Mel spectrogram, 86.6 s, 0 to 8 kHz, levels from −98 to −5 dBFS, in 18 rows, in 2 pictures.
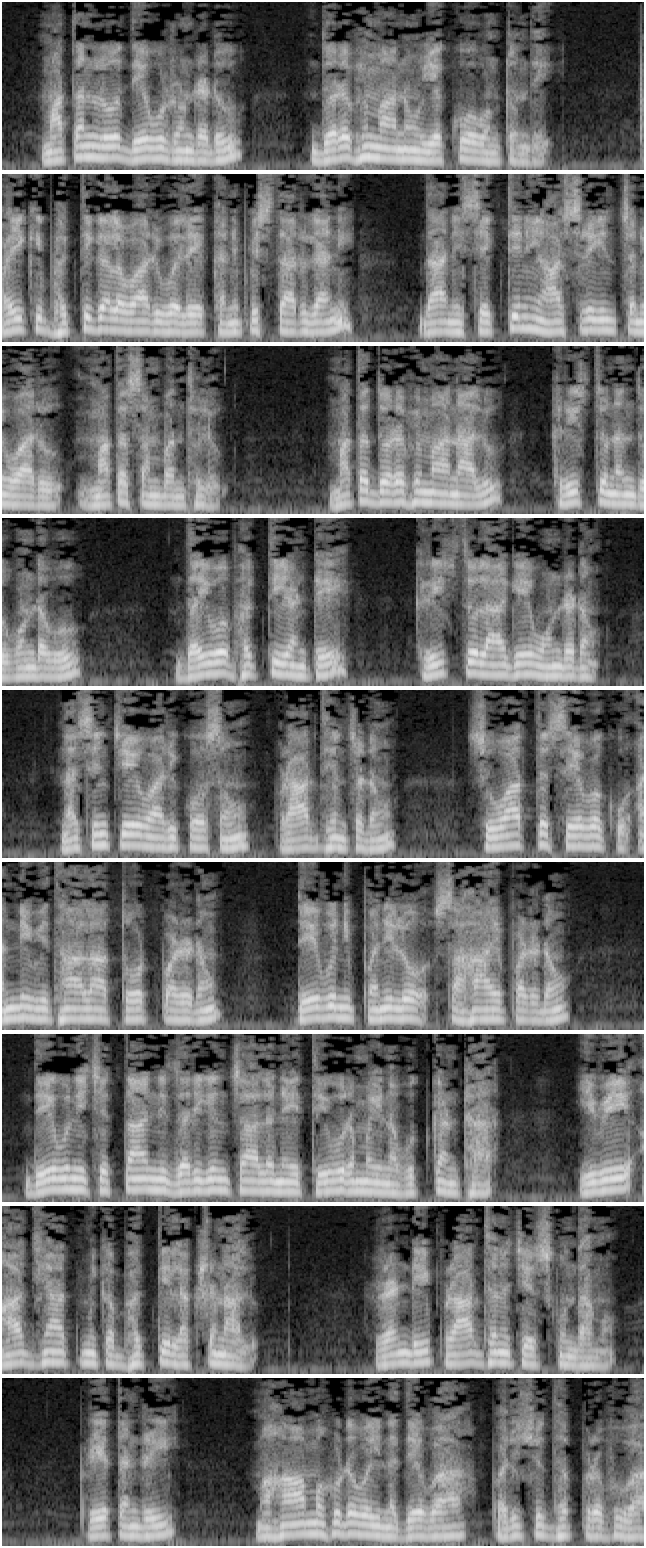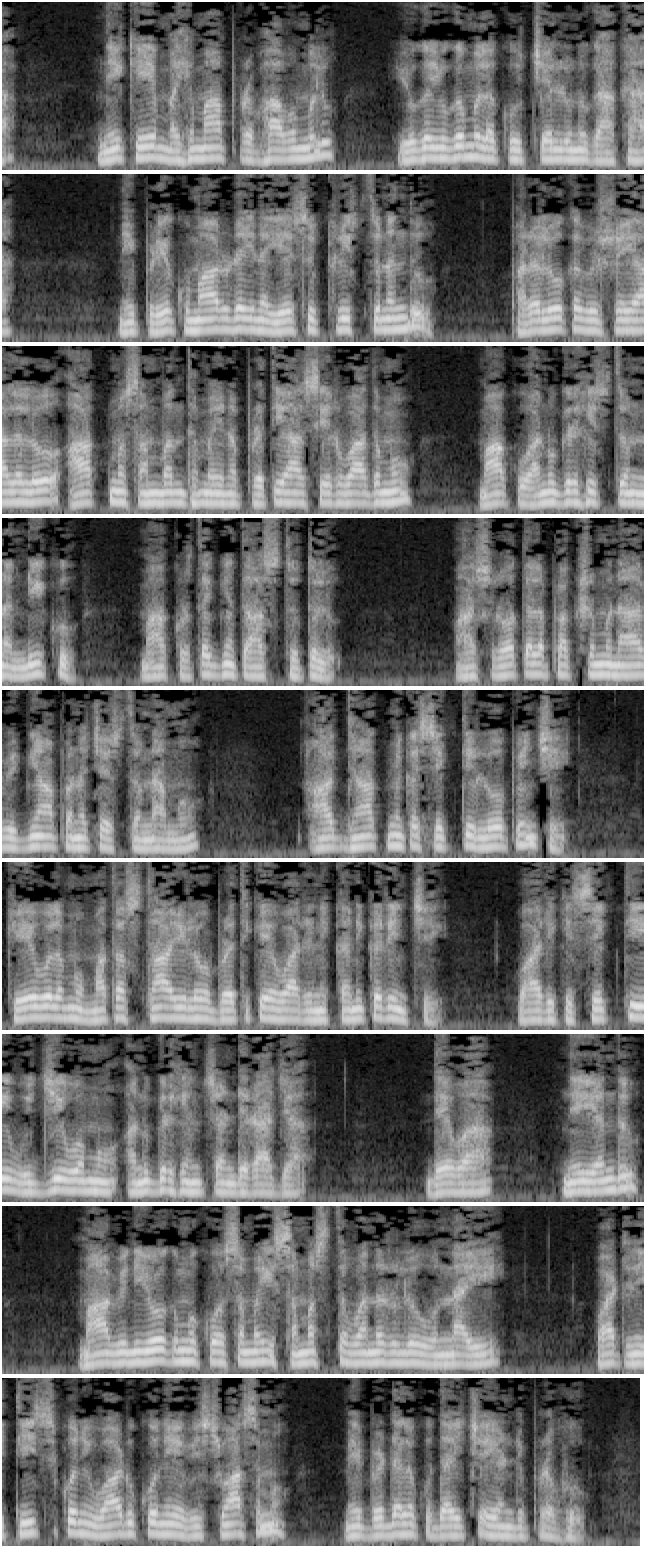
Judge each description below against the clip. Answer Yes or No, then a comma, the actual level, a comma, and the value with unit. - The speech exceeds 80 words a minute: No, average, 75 wpm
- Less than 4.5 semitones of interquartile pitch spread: Yes, average, 2.9 semitones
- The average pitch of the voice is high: No, low, 130 Hz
